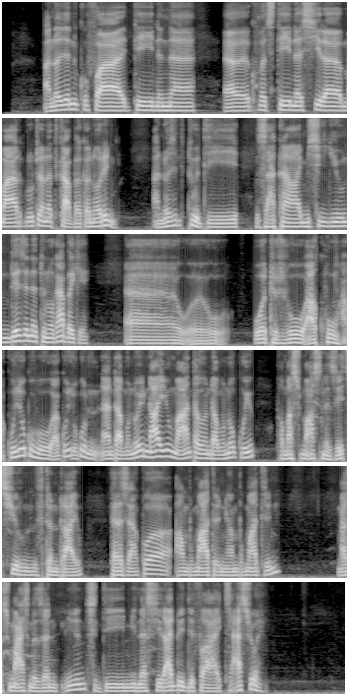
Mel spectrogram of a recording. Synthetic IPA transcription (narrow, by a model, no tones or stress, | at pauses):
anozanikufət̪enanə | kufət͡si̥t̪einəsiɾəmaɾinuʈ͡ʂanat̪i̥kabakanoaɾeni | a̰nozanit̪ud̪i | zakəmisiliuninɖ͡ʐenizaniat̪unuakabakʲe | oaʈ͡ʂizoa̰kʰua̰kuzikuakuzukunaɳɖ͡ʐamanoiunaiumaant̪aaɳɖ͡ʐamanokuiu | famasima̰sinəzet͡siɾunluvu̥ʈ͡ʂanrai | d̪̥aɾazanakua̰mbumad̪iɾinambumad̪iɾini̥ | masimasinəzaniizanit͡sid̪imilasiɾabid̪efakʰia̰siwe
